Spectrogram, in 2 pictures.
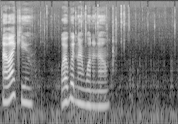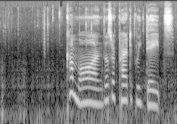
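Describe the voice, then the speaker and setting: A woman's voice: medium pitch, moderate pace, darkish tone, slight background noise, lightly acted. A woman playing a flirty, possessive villain in an ASMR roleplay, speaking intimately to the listener in a teasing, commanding way. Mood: flirty, coaxing.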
